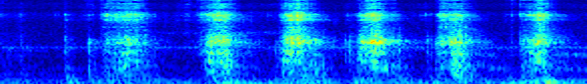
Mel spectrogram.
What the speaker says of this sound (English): Now, you're just going to thread the castle nut forward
